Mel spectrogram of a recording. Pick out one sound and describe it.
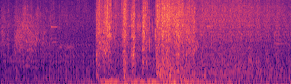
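Gunshots ring out in a loud burst.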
